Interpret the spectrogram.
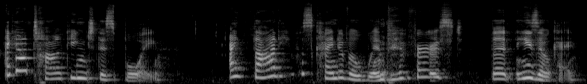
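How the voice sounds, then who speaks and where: A woman's voice: high voice, very animated, measured pace, a bit bright, a little hiss or hum, voice pushed up, exaggerated voice. A woman reading as a cheerful, cheeky young girl in a storybook, chatty and frank.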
